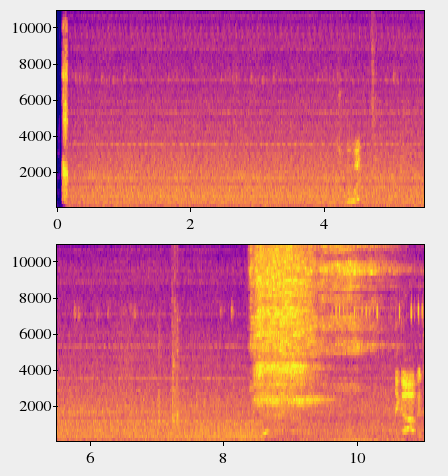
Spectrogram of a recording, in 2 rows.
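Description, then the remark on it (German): A train's steady, loud rumble fills the scene at Frutigen railway station at 3:02, with a faint muffled voice underneath and a sharp hiss of released air breaking in near the end. “3.02 Uhr Bahnhof Frutigen.”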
